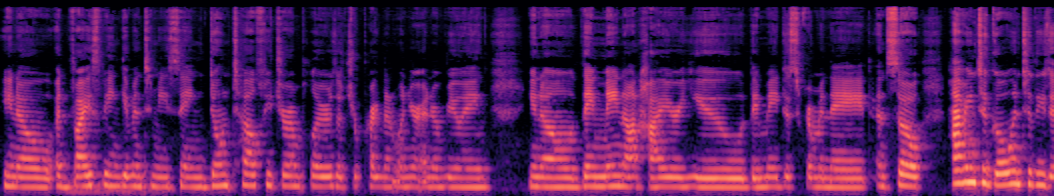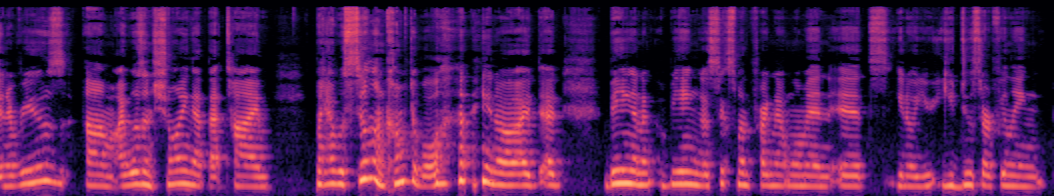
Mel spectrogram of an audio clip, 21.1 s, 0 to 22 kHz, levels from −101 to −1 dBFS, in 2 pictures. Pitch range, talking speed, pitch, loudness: 200-240 Hz, 195 wpm, 215 Hz, -27 LUFS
